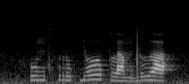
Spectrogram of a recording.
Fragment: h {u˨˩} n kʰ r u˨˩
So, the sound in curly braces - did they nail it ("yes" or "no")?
no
